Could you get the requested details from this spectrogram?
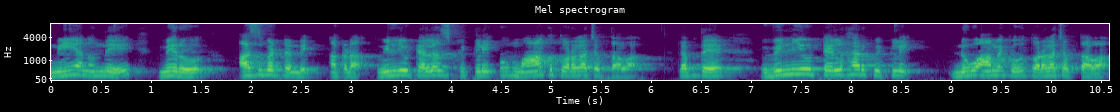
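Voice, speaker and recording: A man teaching English phrases, with a Telugu accent, who explains patiently and slows right down to spell out each example sentence. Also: a little high. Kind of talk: spoken English lesson. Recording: tinny phone-like sound.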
